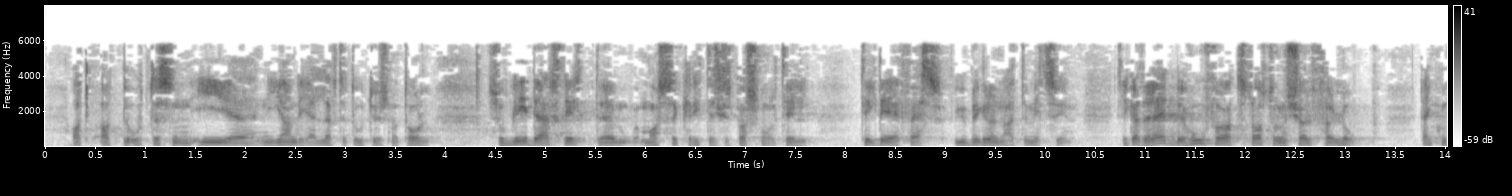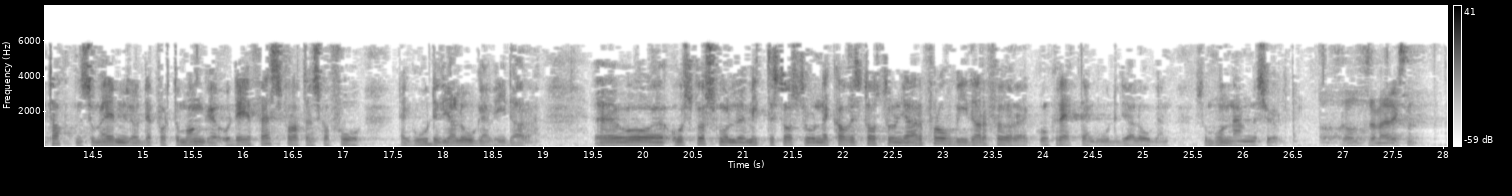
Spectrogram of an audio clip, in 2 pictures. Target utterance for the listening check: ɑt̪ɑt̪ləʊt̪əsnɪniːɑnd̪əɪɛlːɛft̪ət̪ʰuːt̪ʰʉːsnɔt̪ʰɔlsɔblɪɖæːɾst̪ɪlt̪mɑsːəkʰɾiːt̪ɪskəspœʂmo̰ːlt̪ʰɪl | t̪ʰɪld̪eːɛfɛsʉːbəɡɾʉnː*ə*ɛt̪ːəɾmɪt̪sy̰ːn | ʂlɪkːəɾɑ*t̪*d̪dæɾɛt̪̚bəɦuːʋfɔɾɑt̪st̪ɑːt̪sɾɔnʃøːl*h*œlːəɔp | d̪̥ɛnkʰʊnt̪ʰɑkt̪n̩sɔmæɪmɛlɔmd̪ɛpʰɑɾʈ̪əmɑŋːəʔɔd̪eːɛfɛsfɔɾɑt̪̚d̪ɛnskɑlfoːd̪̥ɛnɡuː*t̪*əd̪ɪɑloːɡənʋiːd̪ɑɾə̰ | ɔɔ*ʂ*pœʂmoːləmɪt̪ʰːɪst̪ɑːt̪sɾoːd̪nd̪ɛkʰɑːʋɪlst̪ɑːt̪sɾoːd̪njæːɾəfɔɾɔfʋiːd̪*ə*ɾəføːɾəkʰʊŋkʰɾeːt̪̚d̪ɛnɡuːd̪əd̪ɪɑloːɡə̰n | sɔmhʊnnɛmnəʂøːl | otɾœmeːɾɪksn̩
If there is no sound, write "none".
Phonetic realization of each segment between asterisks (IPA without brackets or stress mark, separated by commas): ɑ, t̪, f, d̪, s, ɑ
